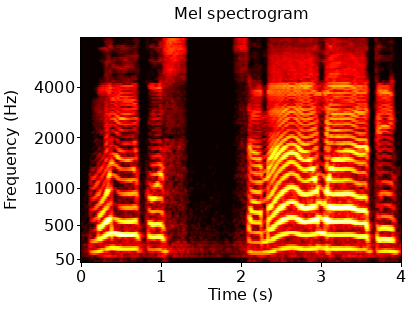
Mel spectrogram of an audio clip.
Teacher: میم اور واو دونوں کے اوپر کھڑا زبر ہے اس لیے دونوں کو ایک ایک الف کی مقدار کھینچ کر پڑھیں گے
